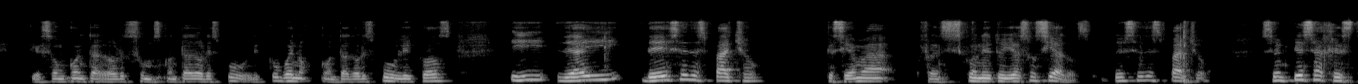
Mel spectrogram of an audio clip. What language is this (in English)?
Spanish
